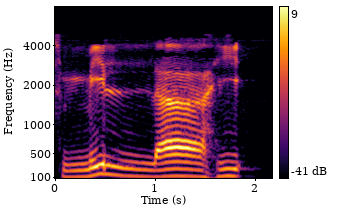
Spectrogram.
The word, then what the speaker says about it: Bismillahi: sagt man bis Bismillahi. Das H muss man aussprechen, nicht vergessen.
